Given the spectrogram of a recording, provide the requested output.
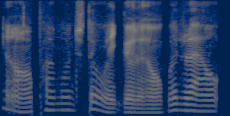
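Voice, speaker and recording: A man's voice: mid-range voice, expressive, normal speed, noisy background. A man giving casual commentary as he streams a game. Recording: voice under loud game music. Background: loud game music.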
